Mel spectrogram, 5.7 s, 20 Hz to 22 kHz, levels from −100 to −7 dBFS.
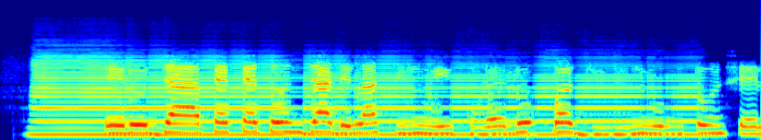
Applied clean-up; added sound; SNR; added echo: neural mask model RNNoise.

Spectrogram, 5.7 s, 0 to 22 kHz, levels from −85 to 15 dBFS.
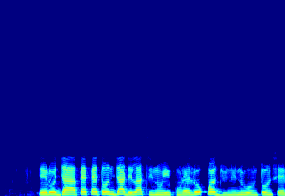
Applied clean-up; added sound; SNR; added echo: none; none; none; none.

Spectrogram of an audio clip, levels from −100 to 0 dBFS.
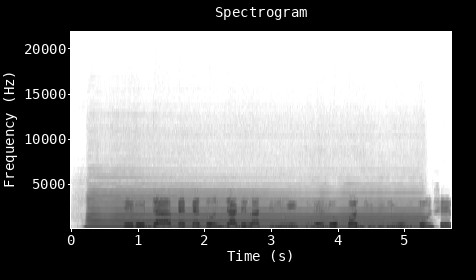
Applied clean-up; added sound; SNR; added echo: none; Wind instrument, woodwind instrument; 6 dB; none.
